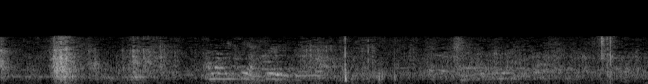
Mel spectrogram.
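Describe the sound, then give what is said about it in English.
A door is pushed shut with a few brief knocks and thuds against a murmur of room noise and indistinct voices, the sharpest clunk landing near the end. “I think shut the door.”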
